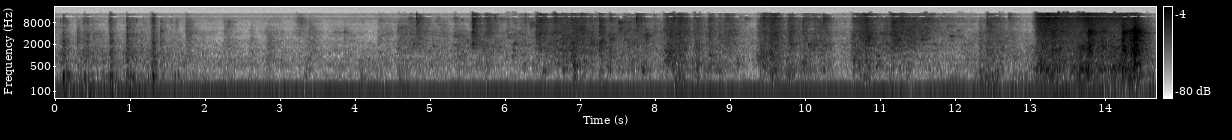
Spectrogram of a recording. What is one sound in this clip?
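Wet laundry sloshes and tumbles in a washing machine drum.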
